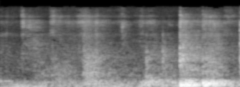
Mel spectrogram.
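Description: A person thrown down onto tatami mats: a heavy, dull thud of the body landing in a breakfall near the end.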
